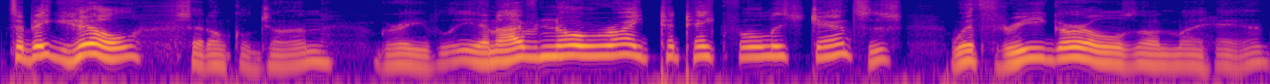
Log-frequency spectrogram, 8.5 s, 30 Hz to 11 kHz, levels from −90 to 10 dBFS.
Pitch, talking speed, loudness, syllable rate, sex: 165 Hz, 155 wpm, -18 LUFS, 3.7 syllables/s, male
